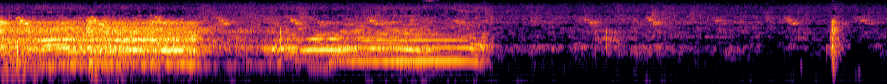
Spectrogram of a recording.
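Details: Cattle at ranch La Tijera in Valle de Zaragoza and Huejotitán, Chihuahua, Mexico, being worked to select future breeding cows. Two long, deep harmonic moos, the first loud and steady for about two seconds, the second wavering, then quiet with faint knocks.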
